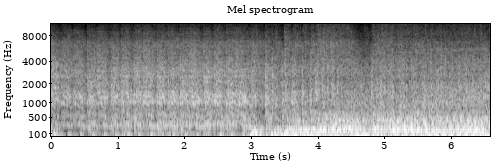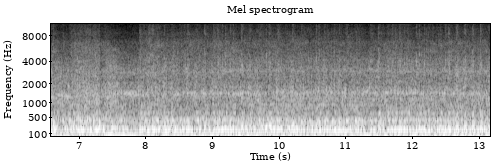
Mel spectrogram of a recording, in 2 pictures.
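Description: Turbocharged four-cylinder Honda race car engine cranking on the starter, with a backfire pop and a fireball from the exhaust right at the start. About three seconds in it catches and settles into a steady idle, cold and firing on only two of its four cylinders.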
